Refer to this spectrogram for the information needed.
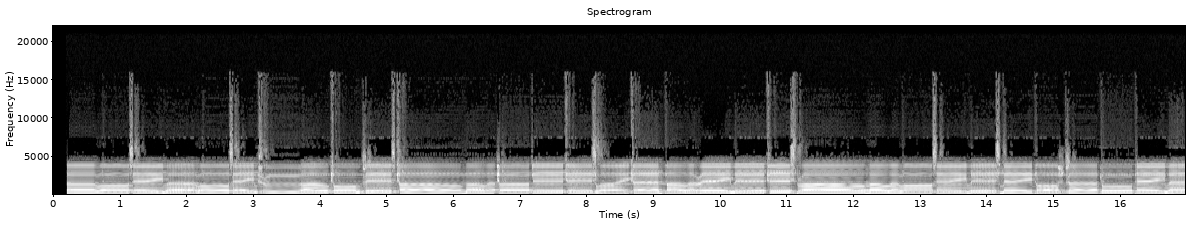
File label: Gower Wassail Bass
